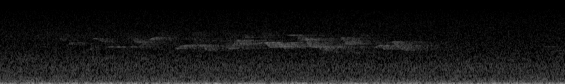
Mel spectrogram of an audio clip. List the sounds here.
Rose-breasted Grosbeak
